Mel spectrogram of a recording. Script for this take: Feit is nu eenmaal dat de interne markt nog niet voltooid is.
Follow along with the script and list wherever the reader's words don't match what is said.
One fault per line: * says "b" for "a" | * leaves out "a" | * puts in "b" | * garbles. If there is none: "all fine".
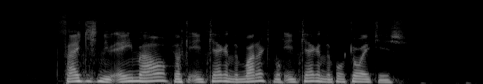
* says "interne" for "niet"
